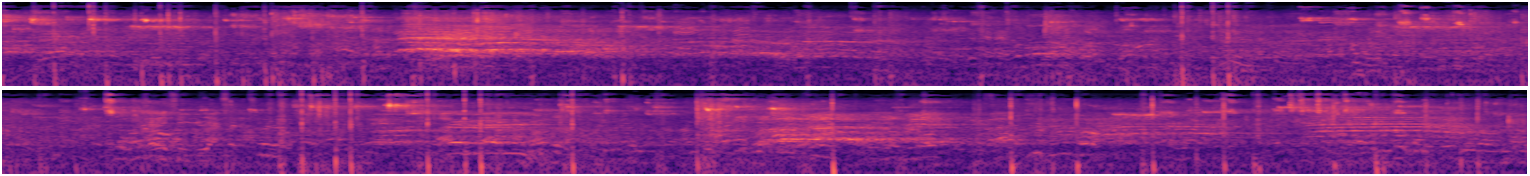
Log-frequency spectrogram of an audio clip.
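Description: Players' voices calling and chatting in a large reverberant sports hall, with scattered sharp ball thumps and bounces on a hard court floor.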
